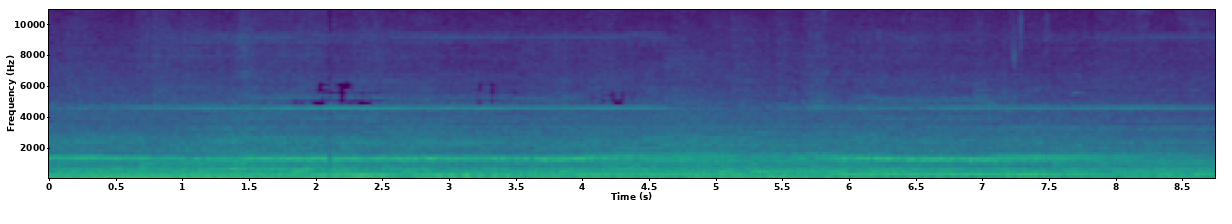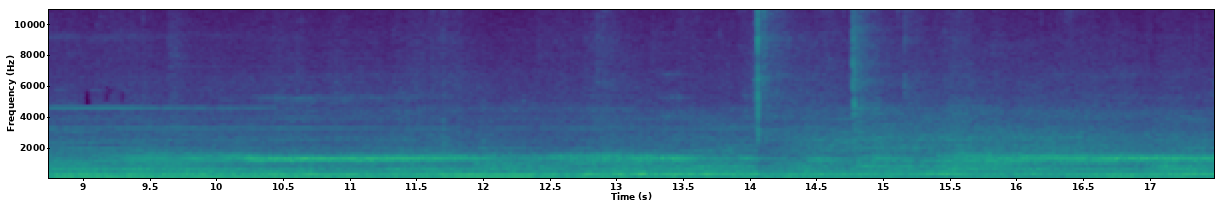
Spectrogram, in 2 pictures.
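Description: A man plays slow, sustained notes on an electric stringed instrument.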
